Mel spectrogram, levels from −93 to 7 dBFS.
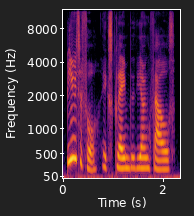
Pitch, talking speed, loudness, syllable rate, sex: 230 Hz, 125 wpm, -17 LUFS, 4.3 syllables/s, female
